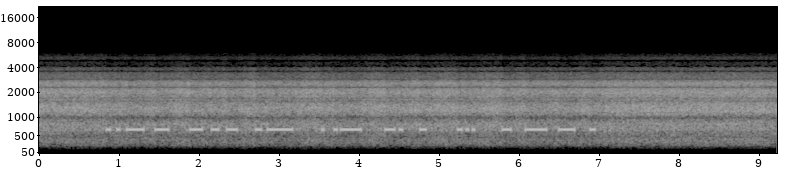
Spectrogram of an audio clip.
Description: Beeps of irregular length, with radio static and room echo. There is no code.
